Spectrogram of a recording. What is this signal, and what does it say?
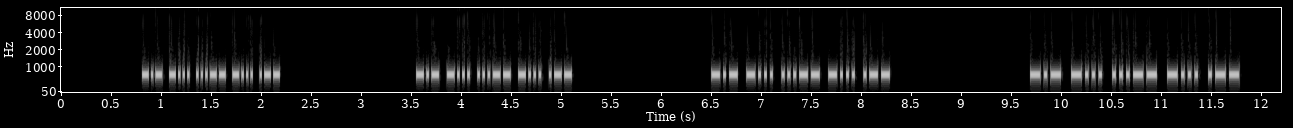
Morse code, heard as a keyed tone, about 44 wpm, 700 Hz. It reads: KB3BW KB3BW KB3BW KB3BW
